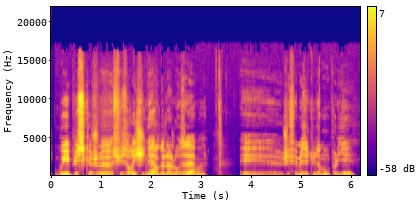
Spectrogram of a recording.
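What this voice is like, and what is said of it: Slight southern French accent. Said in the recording (French): “il y avait un petit accent méridional”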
